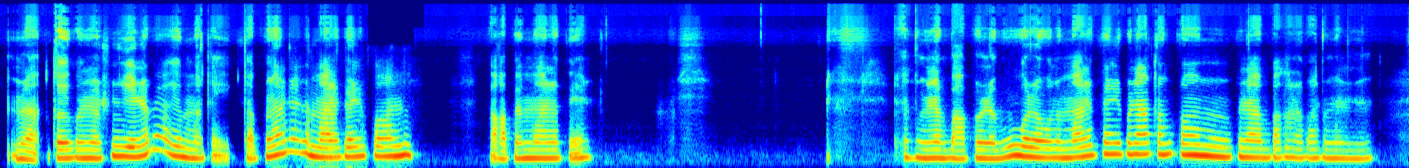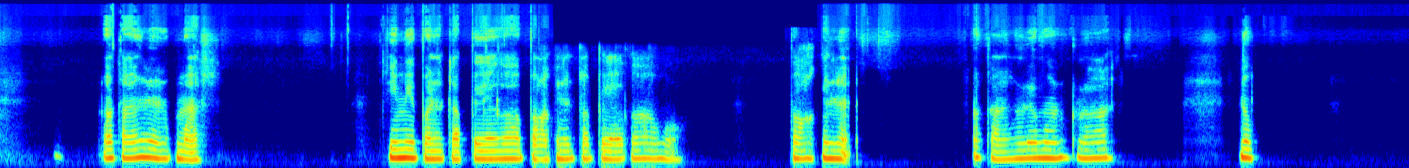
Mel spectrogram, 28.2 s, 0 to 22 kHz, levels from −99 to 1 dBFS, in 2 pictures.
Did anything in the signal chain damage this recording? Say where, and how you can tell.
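Yes. Two call bitrate drops at the network-to-codec stage, 2.71–5.07 s and 19.43–23.25 s, cut encoding from 32 to 10 kbps, roughening the speech and muffling everything above 8 kHz.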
